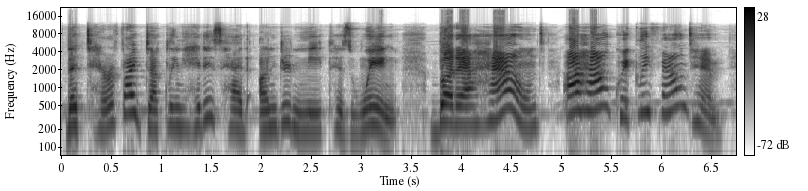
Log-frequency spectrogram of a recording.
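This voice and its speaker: A woman reading a children's story aloud as an expressive, dramatic narrator with emphatic delivery. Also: a little high, measured pace.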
